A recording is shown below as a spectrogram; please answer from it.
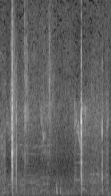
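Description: Two sharp clacks about a second and a half apart, a wooden croquet mallet striking a croquet ball, over faint hiss.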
